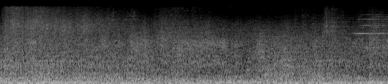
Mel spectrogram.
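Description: A train hits a loose, disconnected section of track and derails, its cars smashing into each other in a continuous, thunderous roar: dense low rumbling with grinding, crunching noise that stays loud and steady throughout, with no voices.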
